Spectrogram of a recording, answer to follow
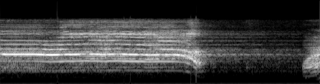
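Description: A long, high-pitched scream from one voice, held on a steady pitch and breaking off suddenly about a second and a half in.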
